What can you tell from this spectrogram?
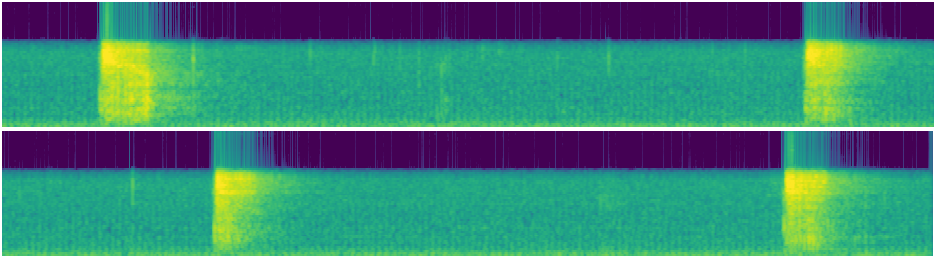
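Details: Coughing.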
